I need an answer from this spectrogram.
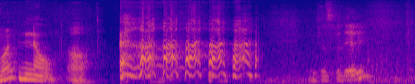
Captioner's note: laughs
